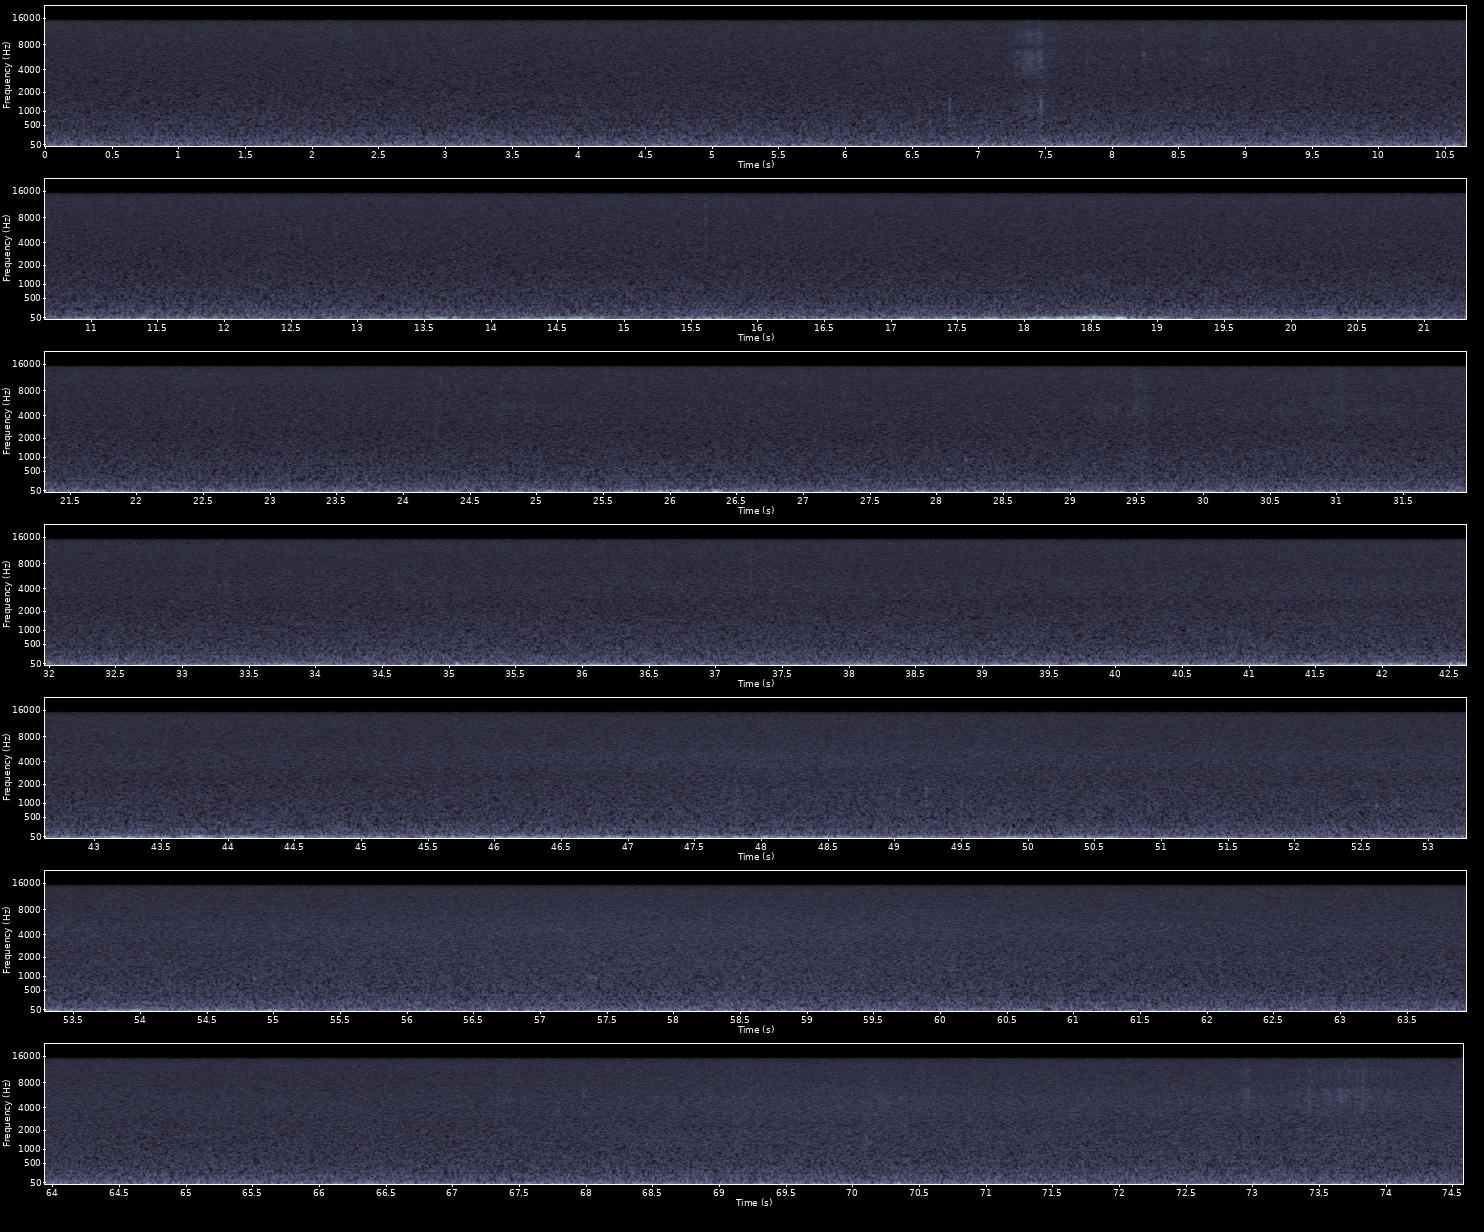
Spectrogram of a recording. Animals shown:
forest ambience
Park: Katahdin Woods and Waters National Monument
